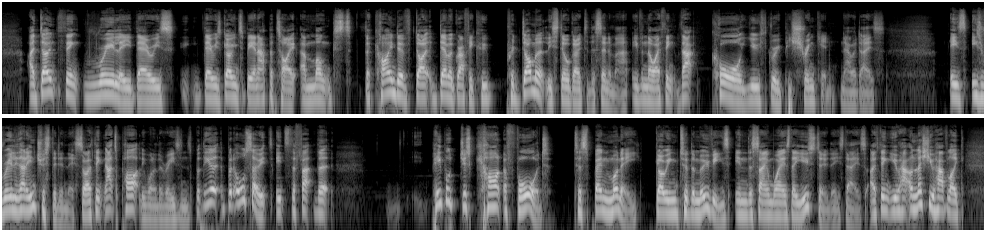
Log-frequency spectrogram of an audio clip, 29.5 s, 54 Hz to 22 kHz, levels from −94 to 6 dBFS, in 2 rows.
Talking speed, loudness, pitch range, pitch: 185 wpm, -24 LUFS, 120-155 Hz, 135 Hz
